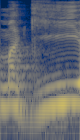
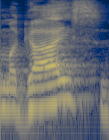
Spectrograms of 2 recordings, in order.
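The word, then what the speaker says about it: magi: Lo encontramos en el capítulo 2 de Mateo, y dicen que eran magí o magais, según cómo lo pronunciáis.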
